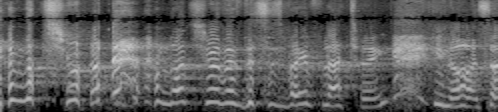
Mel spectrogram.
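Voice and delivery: laughing. Real, not acted. Laughing off a backhanded compliment.

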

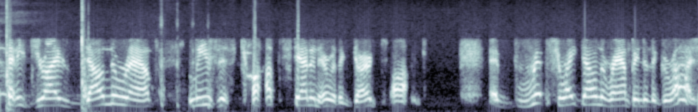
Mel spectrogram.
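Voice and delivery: laughing narration. Real, not acted. Laughing while retelling the story.

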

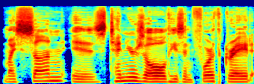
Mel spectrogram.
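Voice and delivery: ordinary talk

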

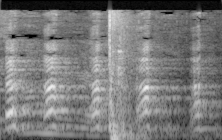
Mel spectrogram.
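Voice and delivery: big laughing exclamation, high and loud. Real, not acted. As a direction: burst out laughing, drawn out. Laughing at losing her train of thought.

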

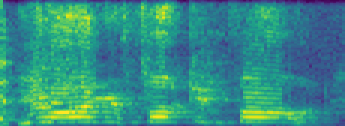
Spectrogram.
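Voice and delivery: high, indignant mock accusation; retold accusation. Boss accusing a worker over his phone, retold outrage.

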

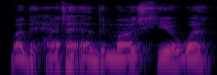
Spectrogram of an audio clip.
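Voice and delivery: ordinary delivery

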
